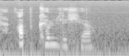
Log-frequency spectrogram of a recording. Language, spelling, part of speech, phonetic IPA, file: German, abkömmlicher, adjective, [ˈapˌkœmlɪçɐ], De-abkömmlicher.ogg
- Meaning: 1. comparative degree of abkömmlich 2. inflection of abkömmlich: strong/mixed nominative masculine singular 3. inflection of abkömmlich: strong genitive/dative feminine singular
